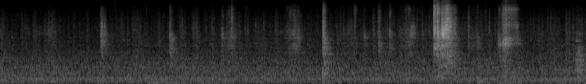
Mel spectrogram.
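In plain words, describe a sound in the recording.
Fingers scrape and click against a small metal bolt.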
